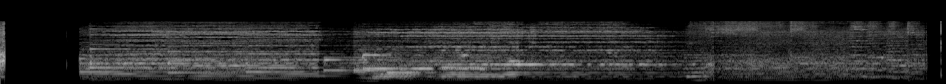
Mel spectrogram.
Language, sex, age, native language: Icelandic, male, 12, Icelandic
